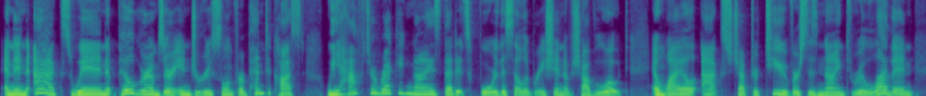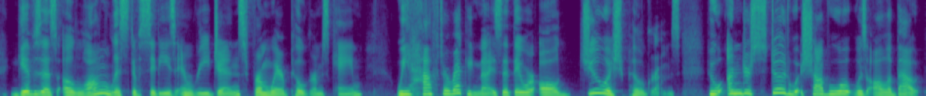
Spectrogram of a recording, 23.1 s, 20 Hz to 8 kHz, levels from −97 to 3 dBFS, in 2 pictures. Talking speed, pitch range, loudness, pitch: 155 wpm, 175-240 Hz, -22 LUFS, 210 Hz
